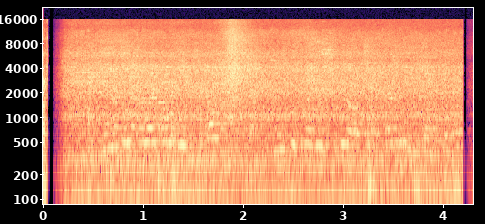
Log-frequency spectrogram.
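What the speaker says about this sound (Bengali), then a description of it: "তো বন্ধুরা আমাদের ট্রেন আস্তে আস্তে দমদম জংশন থেকে ছেড়ে দিয়েছে।" Steady rumbling train noise with a broad hiss, continuous and fairly loud throughout, as a Kolkata suburban train slowly pulls out of Dum Dum Junction.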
